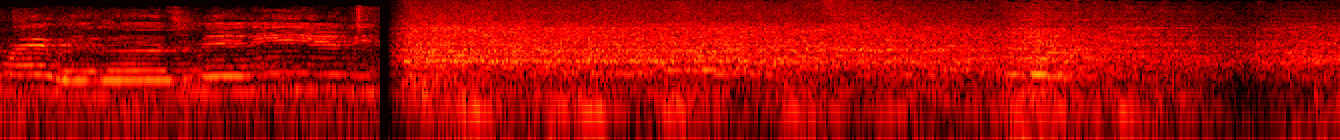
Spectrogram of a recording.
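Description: A voice singing a melody, cut off abruptly about two and a half seconds in. Then a large crowd cheering and applauding, a dense steady din that slowly fades toward the end.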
